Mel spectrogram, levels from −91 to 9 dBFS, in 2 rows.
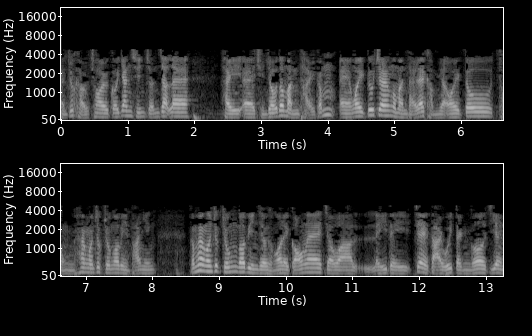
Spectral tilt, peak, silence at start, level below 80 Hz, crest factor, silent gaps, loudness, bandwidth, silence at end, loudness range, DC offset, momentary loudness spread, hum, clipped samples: -10 dB/octave; -8 dBFS; 0 s; -64 dBFS; 20 dB; none; -28 LUFS; 5 kHz; 0 s; 2 LU; under 0.1%; 9 LU; none; under 0.1%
